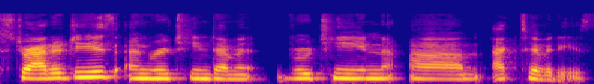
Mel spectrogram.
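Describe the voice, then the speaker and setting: With a quiet background, a woman speaks very slowly in a flat monotone at a medium pitch. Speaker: early intervention trainer. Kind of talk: training presentation.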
